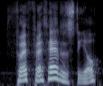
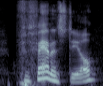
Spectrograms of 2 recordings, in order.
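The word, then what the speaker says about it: Pfannenstiel: CNN's Wolf Blitzer and Abby Phillip, as well as the Des Moines Register's Brianna Fanasteel. It's with a P, but I think the P is silent. Fanasteel will moderate the debate at Drake University in Des Moines, Iowa.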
